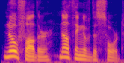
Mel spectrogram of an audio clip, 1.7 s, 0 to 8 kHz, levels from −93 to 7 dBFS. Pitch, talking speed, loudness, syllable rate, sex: 140 Hz, 215 wpm, -19 LUFS, 5.4 syllables/s, male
